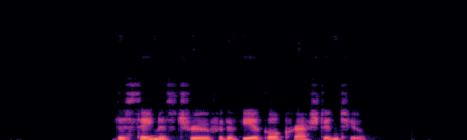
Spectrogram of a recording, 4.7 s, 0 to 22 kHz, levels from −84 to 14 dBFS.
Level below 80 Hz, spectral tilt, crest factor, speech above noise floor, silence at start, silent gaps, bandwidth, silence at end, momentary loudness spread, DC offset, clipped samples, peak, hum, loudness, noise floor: -56 dBFS; -5.5 dB/octave; 18 dB; over 73 dB; 1.2 s; none; 9.2 kHz; 1 s; 9 LU; under 0.1%; under 0.1%; -2 dBFS; none; -18 LUFS; under -90 dBFS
